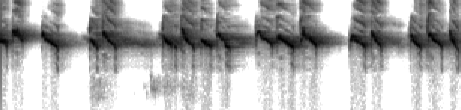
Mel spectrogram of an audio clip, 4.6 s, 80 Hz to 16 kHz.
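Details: Loud white-rumped shama song from 29 August 2021, sharp downslurred whistles given in pairs and trios, phrases repeating roughly every second with clear ringing overtones.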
